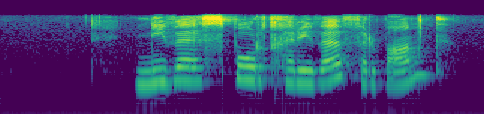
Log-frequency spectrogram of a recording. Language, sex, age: Afrikaans, female, 23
